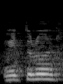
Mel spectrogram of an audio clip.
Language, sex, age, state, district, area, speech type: Sindhi, female, 60+, Gujarat, Surat, urban, spontaneous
